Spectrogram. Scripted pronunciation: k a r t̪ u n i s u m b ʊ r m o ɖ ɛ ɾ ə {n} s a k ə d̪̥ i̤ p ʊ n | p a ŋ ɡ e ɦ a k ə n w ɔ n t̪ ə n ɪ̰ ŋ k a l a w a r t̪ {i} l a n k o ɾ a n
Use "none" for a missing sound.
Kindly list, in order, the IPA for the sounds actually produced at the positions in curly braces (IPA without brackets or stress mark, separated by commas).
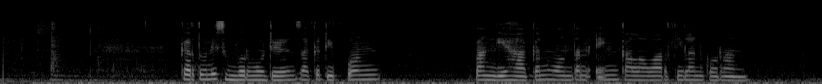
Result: n, i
